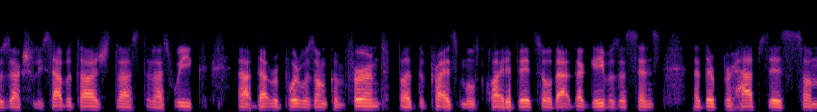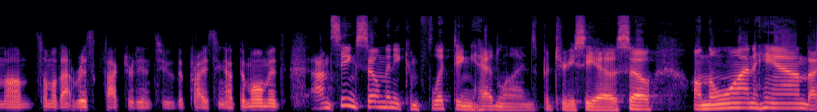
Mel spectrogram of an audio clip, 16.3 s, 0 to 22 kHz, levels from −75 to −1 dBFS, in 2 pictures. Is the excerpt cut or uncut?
cut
